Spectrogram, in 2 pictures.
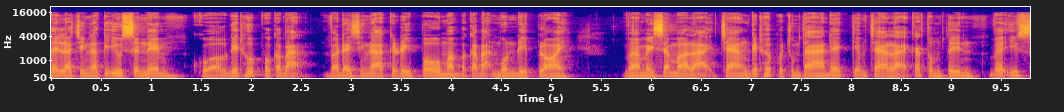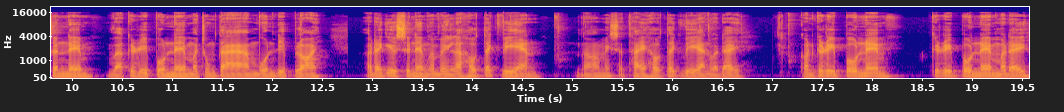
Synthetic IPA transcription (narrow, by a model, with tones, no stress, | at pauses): ɗə˧jlaː˨˩t͡ɕï˨˦ŋla˨˩kaː˨˦jʔi˧wsə˧nːe˧mku˧˩əɣi˦˥t̚hu˦˥p̚ku˧˩əkaː˦˥k̚ɓa̰ː˧˨nvaː˨˩ɗə˧jt͡ɕï˨˦ŋ̟laː˨˩kaː˨˦jzi˧˩po˧maː˨˩˨kaː˦˥k̚ɓa̰ː˧˨nmu˨˦ənɗi˨˩plɔ˧j | vaː˨˩mï˨˩ŋ̟sɛ̰˧˥məː˧˩la̰ː˧˨jt͡ɕaː˧ŋɣi˦˥t̚hu˦˥p̚ku˧˩˨t͡ɕʊ˨˦ŋ͡mt̪aː˧ɗe˧˩ki˧˩əmt͡ɕaː˧la̰ː˧˨jkaː˦˥k̚t̪ʰə˧wŋ͡mt̪i˧nve˨˩ʔi˧wsə˧nːe˧mvaː˨˩kaː˨˦jzi˧˩po˧ne˧mːaː˨˩t͡ɕʊ˨˦ŋ͡mt̪aː˧mu˨˦ənɗi˨˩plɔ˧j | ʔəː˧˩ə˧jkaː˨˦i˧wsə˧nːe˧mku˧˩əmï˨˩ŋ̟laː˨˩ɦə˧wt̪e˦˥k̚vi˧ʔɛ˧n | ɗɔ˨˦mï˨˩ŋ̟sɛ̰˧˥t̪ʰə˧˦jɦə˧wt̪e˦˥k̚vi˧ɛ˧nʔə˨˩ɗə˧j | kɔ˨˩nkaː˨˦jɹi˧˩po˧ne˧m | kaː˨˦jɾi˧˩po˧ne˧mʔəː˧˩ɗə˧j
